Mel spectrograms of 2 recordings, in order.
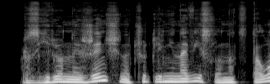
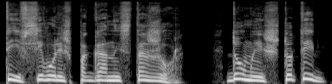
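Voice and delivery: contemptuous anger; 10 semitones higher, 4 dB louder than usual. Acted. Yudina insults the intern.

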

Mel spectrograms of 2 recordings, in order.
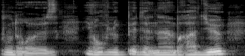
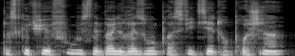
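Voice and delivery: higher-pitched mild scolding; lightly grumbled protest, pitch raised; grumbling; 6 semitones higher, 3 dB louder than usual. A narrator's reading. Old man telling off the happy youth who squeezes him, grumbling. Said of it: "grommela le bonhomme".

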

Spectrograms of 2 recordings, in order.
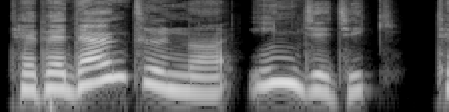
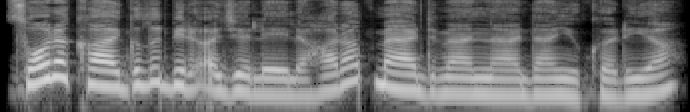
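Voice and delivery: plain reading voice

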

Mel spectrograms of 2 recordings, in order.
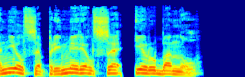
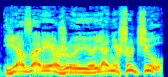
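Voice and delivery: yelling; 10 semitones higher than usual. A narrator's reading. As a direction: scream the threat to keep him back. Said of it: "заорал он".

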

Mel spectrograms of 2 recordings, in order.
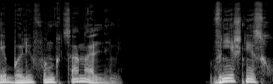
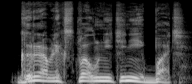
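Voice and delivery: high, tense warning dropping on the last word; threatening; 8 semitones higher than usual. A narrator's reading. Petka holding his father at gunpoint, threatening. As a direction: warn him off with menace. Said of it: "угрожающим тоном сказал Петька".

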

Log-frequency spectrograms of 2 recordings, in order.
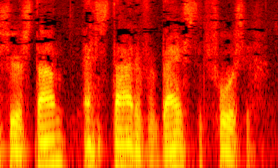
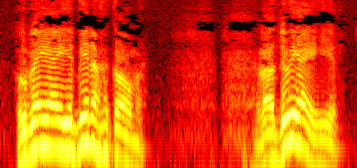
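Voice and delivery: loud, higher interrogation; sharp questioning; 9 semitones higher, 9 dB louder than usual. A narrator's reading. The cook interrogates the intruder, loud. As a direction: fire questions at him.

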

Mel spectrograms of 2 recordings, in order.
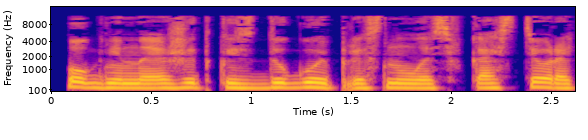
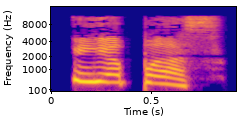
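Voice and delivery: put-on very high, crisp girl's no; high firm refusal; quick refusal; 14 semitones higher, 3 dB louder than usual. A narrator's reading. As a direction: wave it off. Alina refuses.

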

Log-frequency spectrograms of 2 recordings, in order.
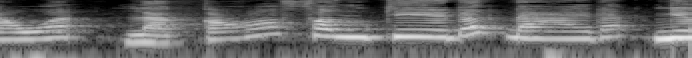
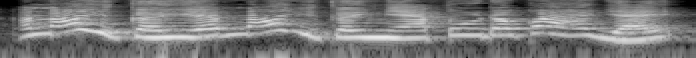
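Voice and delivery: higher-pitched indignant retort; father protesting the old man's claim, voice raised; retold indignant protest; 6 semitones higher, much faster than usual. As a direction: push back hard, voice raised high. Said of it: "ba của bạn mới cự lên liền".

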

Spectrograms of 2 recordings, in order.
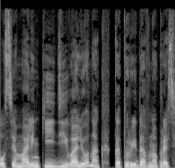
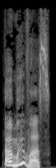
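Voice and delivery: higher, louder playful interjection; suddenly chiming in; 7 semitones higher, 5 dB louder than usual. A narrator's reading. Ксюша suddenly joining the prank confession, chiming in high. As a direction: jump in abruptly, pitched up. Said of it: "вдруг включилась Ксюша".

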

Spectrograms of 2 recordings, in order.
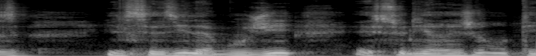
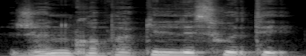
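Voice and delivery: high, loud, plain-spoken objection; frank; 7 semitones higher, 6 dB louder than usual. A narrator's reading. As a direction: say it outright. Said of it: "dit Agar sans embâge".

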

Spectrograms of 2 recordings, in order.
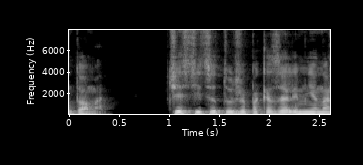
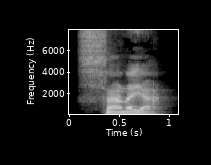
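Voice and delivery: drawn-out, higher jeer at modest volume; taunting call; 5 semitones higher than usual. A narrator's reading. Addict jeering back at Лена through a snowdrift, calling out. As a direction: call the insult across a short distance. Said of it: "крикнул чуть издали наркоман".

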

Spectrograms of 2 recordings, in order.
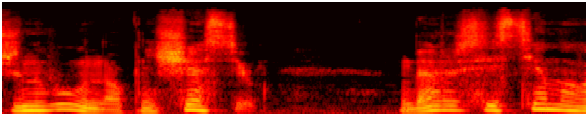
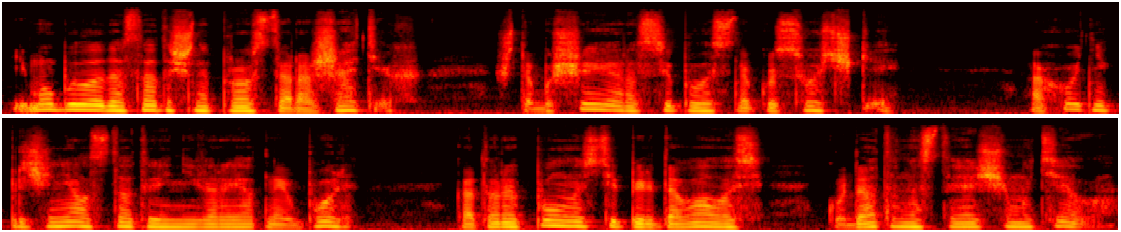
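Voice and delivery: ordinary delivery, nothing marked

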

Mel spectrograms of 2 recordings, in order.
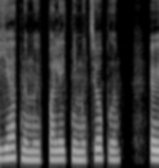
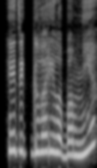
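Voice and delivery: high, louder gasping question; 10 semitones higher, 5 dB louder than usual. A narrator's reading. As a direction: gasp it out in shock. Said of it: "ахнула Тома".

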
